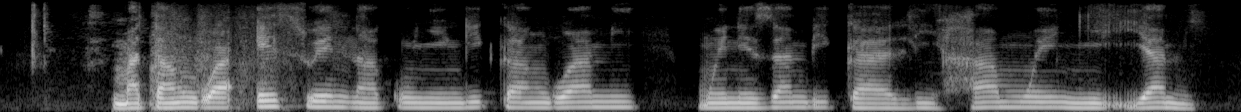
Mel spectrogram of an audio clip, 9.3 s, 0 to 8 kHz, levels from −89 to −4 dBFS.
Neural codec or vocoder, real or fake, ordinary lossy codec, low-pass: none; real; Opus, 16 kbps; 7.2 kHz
